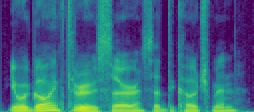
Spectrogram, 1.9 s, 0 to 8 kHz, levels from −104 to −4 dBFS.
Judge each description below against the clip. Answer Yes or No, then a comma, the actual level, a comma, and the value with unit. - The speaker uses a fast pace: Yes, fast, 250 wpm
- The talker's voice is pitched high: No, low, 115 Hz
